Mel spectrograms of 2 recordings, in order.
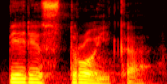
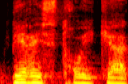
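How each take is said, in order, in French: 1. L'accent tombe sur une syllabe avant la dernière. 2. L'accent tombe sur la dernière syllabe.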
